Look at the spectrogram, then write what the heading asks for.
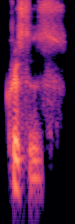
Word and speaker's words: Chris's: In either case, the pronunciation would be Chris's, Chris's. Okay, just like this is Chris's. I'm doing exactly the same thing. I'm not actually saying that vowel. Maybe a little bit of a schwa, but I'm basically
